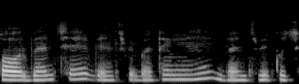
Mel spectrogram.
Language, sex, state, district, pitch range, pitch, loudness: Hindi, female, Bihar, Supaul, 200-225 Hz, 210 Hz, -23 LUFS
